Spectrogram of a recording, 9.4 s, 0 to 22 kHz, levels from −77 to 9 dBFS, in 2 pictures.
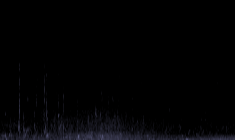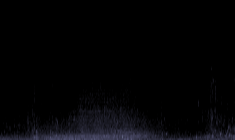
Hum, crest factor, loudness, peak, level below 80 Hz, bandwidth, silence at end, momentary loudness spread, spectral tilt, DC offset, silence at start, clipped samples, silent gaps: none; 20 dB; -56 LUFS; -36 dBFS; -64 dBFS; 16 kHz; 0 s; 12 LU; -5 dB/octave; under 0.1%; 0 s; under 0.1%; none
